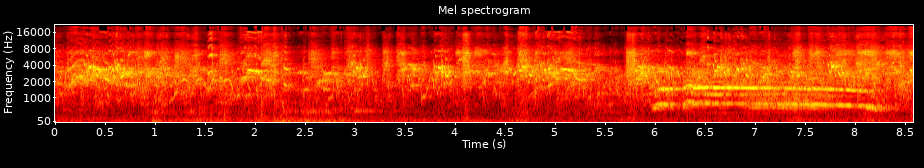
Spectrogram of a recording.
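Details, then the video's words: Pet rainbow budgerigars at an apple meal chatter in busy high warbles and chirps, the twitter dipping briefly mid-way, then a long smooth descending whistle-like squeal sounds over the continuing chatter near the end. "Cute Budgie Eating Sweet Apple Relaxing Budgie Sounds"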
